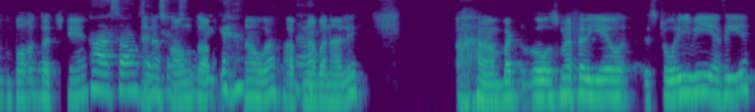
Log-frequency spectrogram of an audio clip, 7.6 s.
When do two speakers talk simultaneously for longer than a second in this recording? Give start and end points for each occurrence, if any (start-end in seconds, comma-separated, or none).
1.4-3.2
